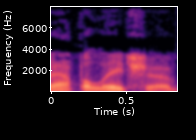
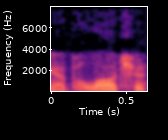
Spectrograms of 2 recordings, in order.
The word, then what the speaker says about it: Appalachia: Now, many of us, I'm here in Connecticut, we call it Appalachia, but you're saying Appalachia. I mean, it makes certain that we get that right. So I'm going to yield to you on this. It's both pronunciations are completely legitimate. It's a geographical difference, a difference of geographies.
